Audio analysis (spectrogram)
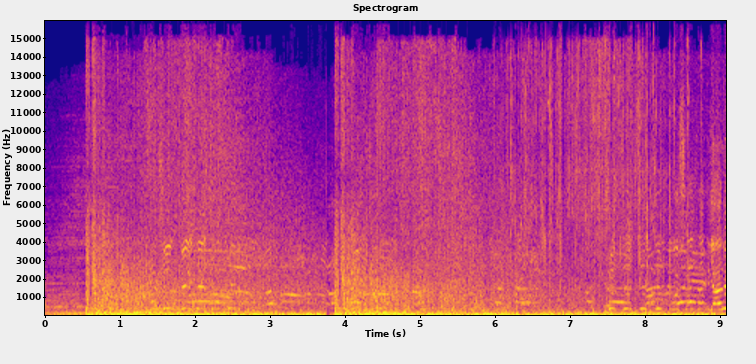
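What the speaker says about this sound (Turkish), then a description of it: "Füzeler köyü vuruyor." Missiles strike a village in a continuous loud barrage of booming blasts and rumbling explosions, heavy and close, with a brief cut midway before the roar resumes, while voices are faintly present.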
